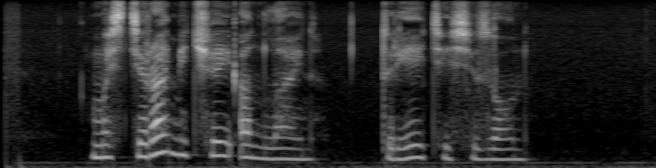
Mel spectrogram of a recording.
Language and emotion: Russian, sad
